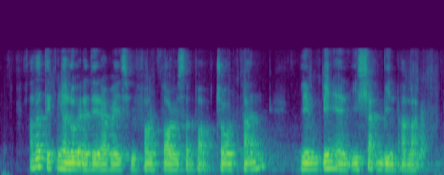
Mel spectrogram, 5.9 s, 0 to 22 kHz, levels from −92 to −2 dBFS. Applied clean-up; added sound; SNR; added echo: neural separator model SepFormer DNS4.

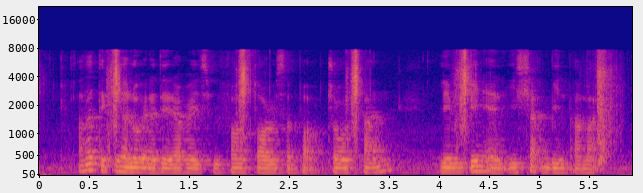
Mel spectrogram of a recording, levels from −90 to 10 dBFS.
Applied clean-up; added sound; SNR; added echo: none; Rattle; 6 dB; none.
